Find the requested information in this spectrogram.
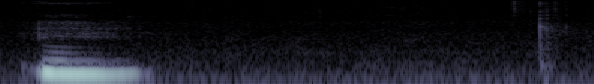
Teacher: If you have an M written like that, it's most likely just going to be pronounced M. It's a nasal because we're closing our oral passageway, our mouth, and letting the air escape through our nose.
